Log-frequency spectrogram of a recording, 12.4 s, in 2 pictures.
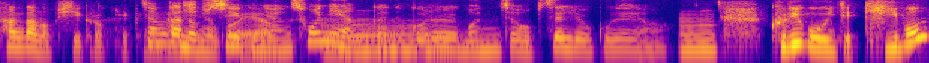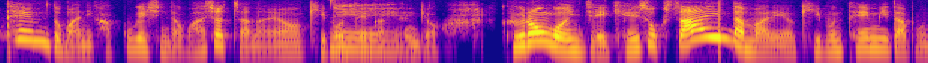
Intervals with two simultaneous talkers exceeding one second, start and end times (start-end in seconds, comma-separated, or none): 0.9-3.1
